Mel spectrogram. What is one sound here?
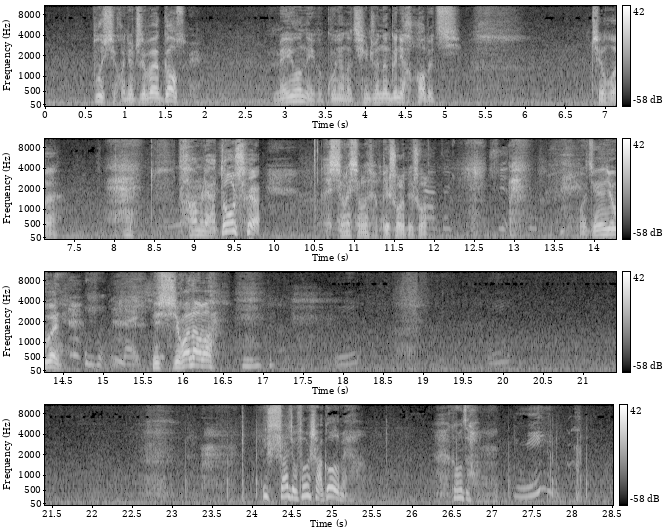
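A young man speaks tensely nearby.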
